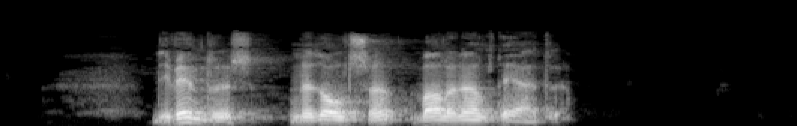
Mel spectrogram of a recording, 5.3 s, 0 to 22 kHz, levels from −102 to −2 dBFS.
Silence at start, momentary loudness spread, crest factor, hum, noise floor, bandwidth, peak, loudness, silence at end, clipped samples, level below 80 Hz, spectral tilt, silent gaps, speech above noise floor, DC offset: 1.05 s; 14 LU; 18 dB; none; -61 dBFS; 7.2 kHz; -2 dBFS; -17 LUFS; 1.6 s; under 0.1%; -66 dBFS; -6 dB/octave; none; 44 dB; under 0.1%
